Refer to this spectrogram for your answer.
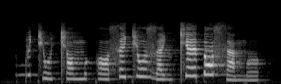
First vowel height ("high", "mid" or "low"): high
